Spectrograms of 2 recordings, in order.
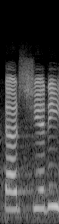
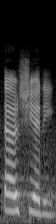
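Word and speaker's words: tertiary: Sector और तीसरा है टर्शियरी सेक्टर। इसका प्रोनाउंसिएशन जो है, प्रोनाउंसिएशन ध्यान से सुनिएगा, टर्शियरी है। ये आपको अब पढ़ने में लगेगा टेरिटरी लिखा है, लेकिन इसको पढ़ते हैं टर्शियरी।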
